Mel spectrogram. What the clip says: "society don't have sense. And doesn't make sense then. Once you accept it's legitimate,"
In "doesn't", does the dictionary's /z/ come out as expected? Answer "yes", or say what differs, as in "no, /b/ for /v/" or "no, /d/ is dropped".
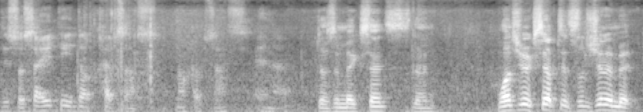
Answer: yes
